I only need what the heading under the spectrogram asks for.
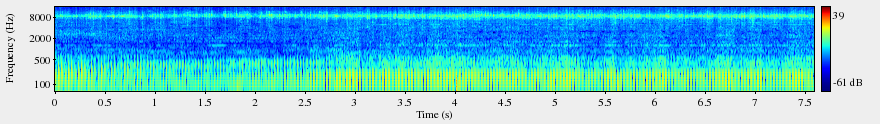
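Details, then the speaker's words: Grom just fitted with a Nibbi carb and KL-48-WT 40 mm air filter, stock fuel screws, choke off: fast, buzzy single idling high and erratic with a slight hunt; owner suspects it needs a smaller slow jet. "that's erratic right there that's a little high"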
